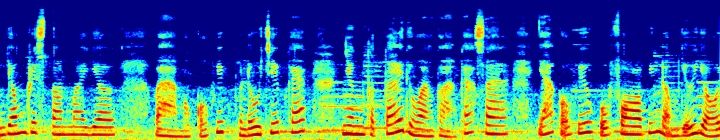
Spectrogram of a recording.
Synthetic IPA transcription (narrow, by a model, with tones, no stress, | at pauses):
ŋzə˨˦wŋ͡mzi˦˥st̪ɔ˧nmaː˧jzəː˧ | vaː˨˩mo˨˩t̚ko˧˩fi˦˥əp̚lu˧t͡ɕi˦˥əp̚xaː˦˥k̚ɲɨ˧ŋt̪ʰɨ˨˩k̚t̪e˨˦t̪ʰi˨˩hwaː˨˩nt̪waː˨˩nxaː˦˥k̚saː˧ | zaː˨˦ko̰˧˩fi˨˦əwku˧˩əfɔ˧ɓi˨˦ənɗo̰˧˨wŋ͡mzɨ̰˧˩zo̰˧˨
